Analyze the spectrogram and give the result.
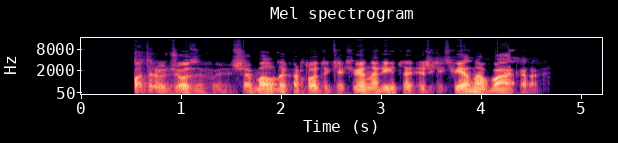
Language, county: Lithuanian, Kaunas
